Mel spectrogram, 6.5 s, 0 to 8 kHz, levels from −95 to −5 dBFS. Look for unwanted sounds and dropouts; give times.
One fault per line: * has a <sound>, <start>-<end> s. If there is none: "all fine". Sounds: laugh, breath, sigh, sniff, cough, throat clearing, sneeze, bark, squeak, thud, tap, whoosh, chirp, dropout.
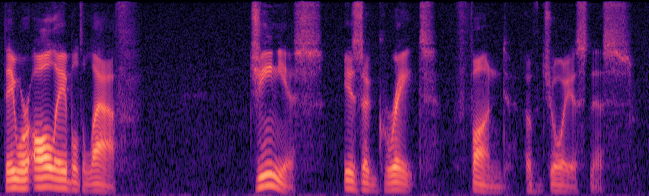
all fine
